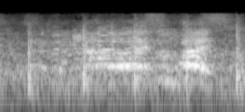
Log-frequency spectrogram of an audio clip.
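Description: A women's protest chorus chanting together over a sharp beat about twice a second; the group shout swells and is loudest near the end.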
